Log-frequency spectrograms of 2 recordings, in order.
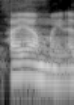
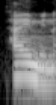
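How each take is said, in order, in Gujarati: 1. તે ત્રણ ભાગમાં બોલાય છે, 'thiamine' જેવું. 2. તે બે ભાગમાં બોલાય છે, 'thymine' જેવું. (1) "આને તમે આમ તમે થાયામાઇની વાંચી શકો" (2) "આપણે જનરલી વાંચતા હોય થાઇમિન"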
